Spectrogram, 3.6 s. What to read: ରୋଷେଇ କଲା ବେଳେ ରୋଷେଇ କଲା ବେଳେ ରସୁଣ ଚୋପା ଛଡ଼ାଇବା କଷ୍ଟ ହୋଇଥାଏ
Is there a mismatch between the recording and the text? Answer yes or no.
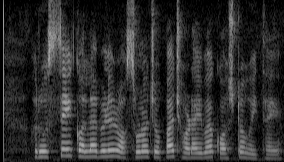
yes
